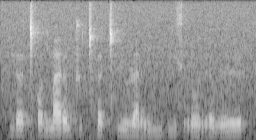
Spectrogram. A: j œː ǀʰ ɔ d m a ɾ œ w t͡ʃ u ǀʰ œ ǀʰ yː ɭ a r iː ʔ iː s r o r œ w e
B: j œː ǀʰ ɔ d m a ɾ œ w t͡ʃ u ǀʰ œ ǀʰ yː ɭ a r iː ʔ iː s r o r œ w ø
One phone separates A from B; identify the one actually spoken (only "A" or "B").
B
